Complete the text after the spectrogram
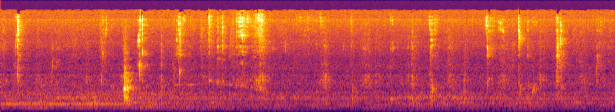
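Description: A fork scrapes and clicks against a plate.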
